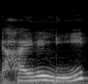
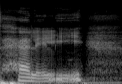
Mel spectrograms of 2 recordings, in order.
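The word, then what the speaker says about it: Helen Lee: life with rice by Hailey Lee Hi here's editing Julia with a very important message that of course I mispronounced the name of the author it's not highly It's heleni So yeah thank you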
